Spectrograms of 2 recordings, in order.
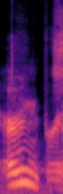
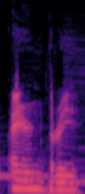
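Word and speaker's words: Irn-Bru: i've heard of it i thought it was pronounced like earn fruit so it's spelled like urn brew but i think it's yeah i mean the scottish accent they call it iron iron brew okay cool i would try it definitely that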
